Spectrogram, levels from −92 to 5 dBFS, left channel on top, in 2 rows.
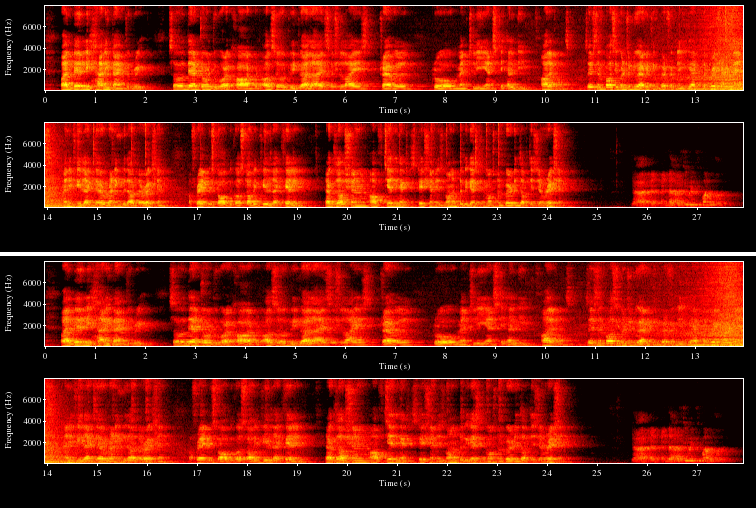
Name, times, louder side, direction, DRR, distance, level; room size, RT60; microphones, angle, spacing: voice 1, 0.3-2.0 2.5-7.3 7.7-9.6 9.9-10.5 10.8-16.4 16.8-19.1 19.6-24.3, left 3 dB, 80° left, 2 dB, 0.5 m, -29 dB
sound 1, 6.1-6.2 6.4-6.5 7.7-7.8 8.3-8.4 8.6-17.6 18.1-19.1, equal, 5° right, 1.0 m, -36 dB
voice 2, 25.7-27.4, equal, 30° right, -6 dB, 1.5 m, -39 dB
5.6 x 3.3 x 2.2 m, 1.1 s
head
